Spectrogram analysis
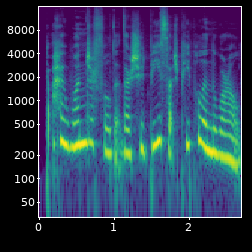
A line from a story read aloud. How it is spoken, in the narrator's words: she cried, trembling very much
